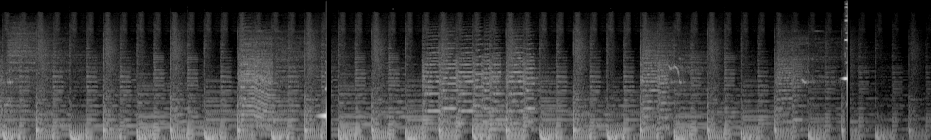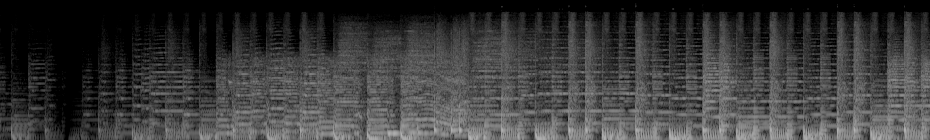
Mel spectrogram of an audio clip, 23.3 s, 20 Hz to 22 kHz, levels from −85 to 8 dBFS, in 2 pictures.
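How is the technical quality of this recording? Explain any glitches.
The recording has two unstable filter faults. At 3.93 to 4.15 s, a tone near 700 Hz swells over 158 ms, clips, then drops to 63 ms of silence. At 10.52 to 10.63 s, a squeal near 3 kHz builds in 80 ms, followed by 37 ms of silence. A recursive filter's feedback ran away, overflowed, and cut out until it reset.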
